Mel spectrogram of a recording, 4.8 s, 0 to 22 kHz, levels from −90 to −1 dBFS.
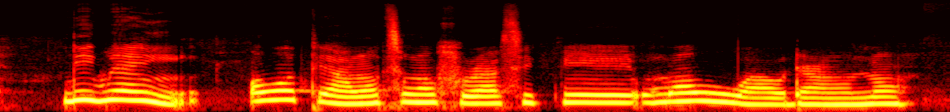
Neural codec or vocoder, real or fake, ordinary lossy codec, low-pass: codec, 44.1 kHz, 7.8 kbps, Pupu-Codec; fake; none; 19.8 kHz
